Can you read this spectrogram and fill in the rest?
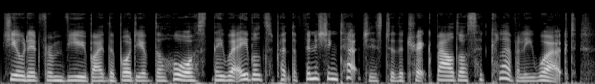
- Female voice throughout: Yes, female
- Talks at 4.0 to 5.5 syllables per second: No, 6.2 syllables/s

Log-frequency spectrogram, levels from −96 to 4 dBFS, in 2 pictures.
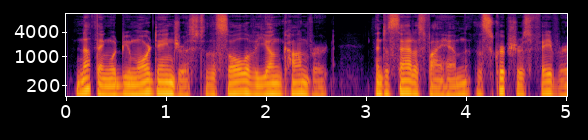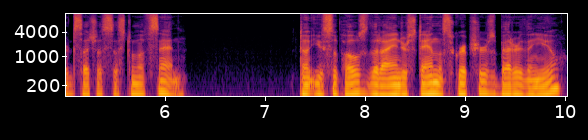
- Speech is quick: Yes, fast, 215 wpm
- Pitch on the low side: Yes, low, 110 Hz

